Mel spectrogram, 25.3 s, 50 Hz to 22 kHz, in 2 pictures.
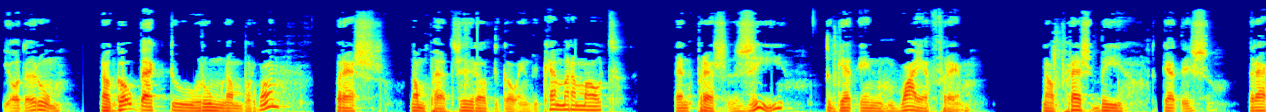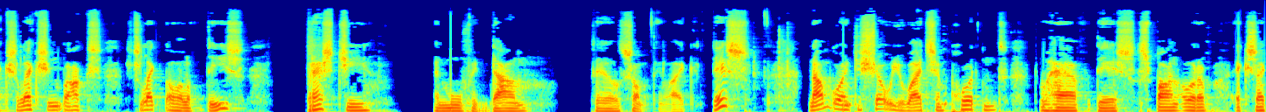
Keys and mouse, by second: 4.5 KP_0, 8.3 z, 10.5 b, 15.7 g, 19.7 click, 20.4 a.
